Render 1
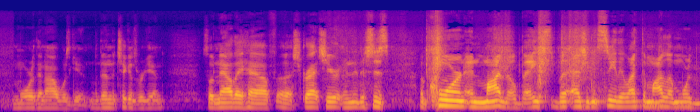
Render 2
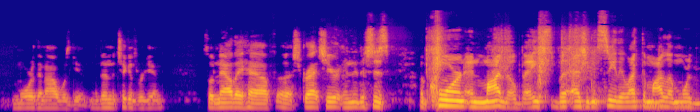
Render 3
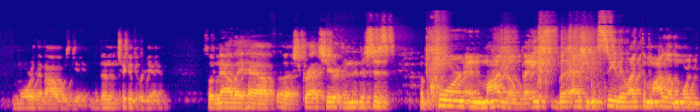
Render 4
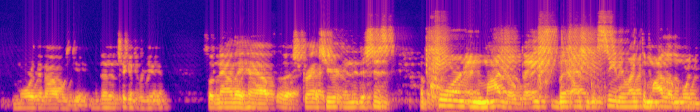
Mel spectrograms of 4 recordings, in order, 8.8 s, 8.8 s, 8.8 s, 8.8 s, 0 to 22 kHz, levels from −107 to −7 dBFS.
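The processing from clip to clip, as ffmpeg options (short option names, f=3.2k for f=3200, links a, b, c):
-af "afftdn=nr=33:nf=-46,volume=3dB"
-af "alimiter=limit=-17.5dB:level=0:latency=1:release=52,aecho=1:1:79:0.422,volume=5dB"
-filter_complex "[0:a]aphaser=in_gain=1:out_gain=1:delay=2.6:decay=0.46:speed=1:type=triangular,acrossover=split=110|1100|3100[a][b][c][d];[c]crystalizer=i=4:c=0[e];[a][b][e][d]amix=inputs=4:normalize=0,volume=5dB"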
